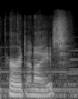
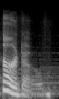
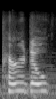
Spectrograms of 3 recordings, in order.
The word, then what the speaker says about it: peridot: time I got to play it was mostly paradonite. Paradonite? Because yeah, it's pronounced peridot.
